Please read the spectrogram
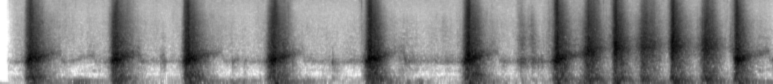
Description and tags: Airy Whooshes
Processed whoosh recordings for your motion graphic, fight scenes... or when you just need a little whoosh to you sound design :) Add reverb if needed and it's ready to go.
If you use them you can send me a link.
Whoosh, processed, powerful, heavy, Airy, fly-by, fast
